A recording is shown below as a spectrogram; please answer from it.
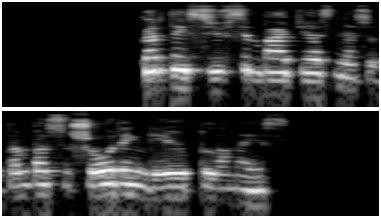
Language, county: Lithuanian, Kaunas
